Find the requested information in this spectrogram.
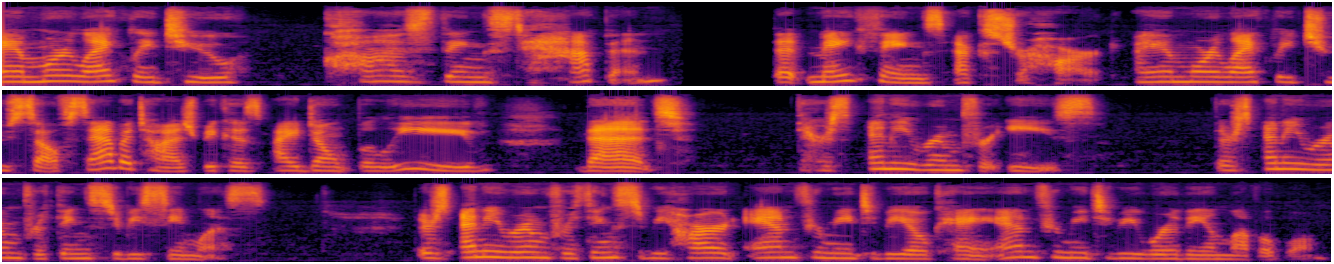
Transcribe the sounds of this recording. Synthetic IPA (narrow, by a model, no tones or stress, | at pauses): aɪɨ̃mːɔɹlaɪkliɾɨ | kʰɔz̥θɪ̃ŋz̥tʰɨhæpɨ̰̃n | ðɨt̚meɪk̚θɪ̃ŋzɛkstɹ̥ɨ̰hɑ̰ɹd̥aɪɨ̃mːɔɹlaɪkliɾɨsɛlˠfsæbɨtʰaʒbɨkʰʌzaɪdõʊ̃nb̥əliv | ðɨt̪̚ | ðə˞zɛniɹʉ̃ɱfə̰˞ʔiz̥ | ðə˞zɛñiɹʉ̃ɱfə˞θɪ̃ŋz̥tʰɨbisĩmlə̰s | ðə˞zɛniɹʉ̃ɱfə˞θɪ̃ŋz̥tʰɨbihɑɹɾɨ̃nfə˞miɾɨbioʊkʰeɪʔɨ̃nfə˞miɾɨbiwɜ˞ðiɨ̃nlʌvəbl̩ˠ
